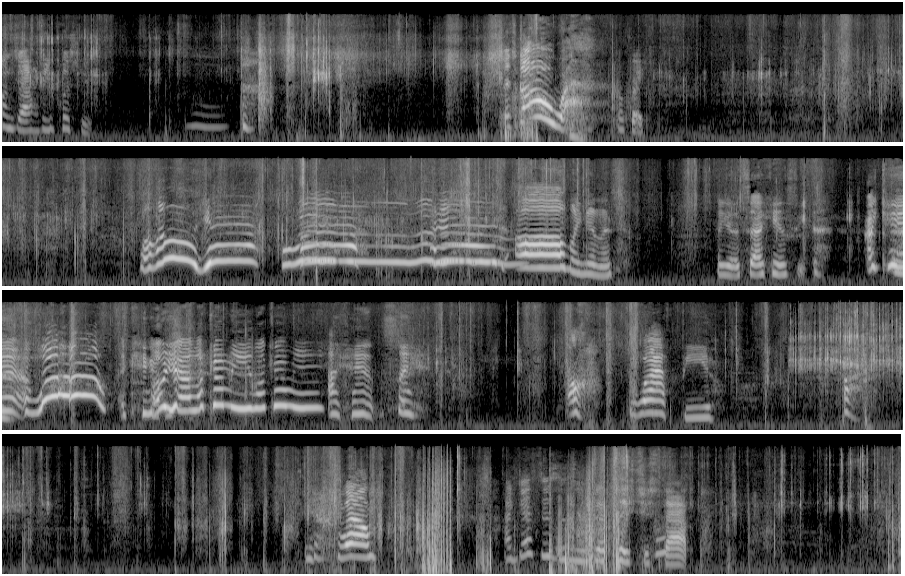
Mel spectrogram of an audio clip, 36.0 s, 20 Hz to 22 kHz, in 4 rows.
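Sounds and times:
gritty crackling and scraping: 0.0 - 36.0
dry leaves rustling and crackling: 2.8 - 5.0, 6.2 - 16.8.

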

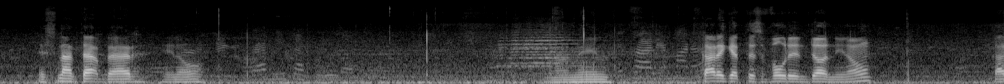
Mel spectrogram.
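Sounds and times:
low street noise rumble: 0.0 - 10.0.

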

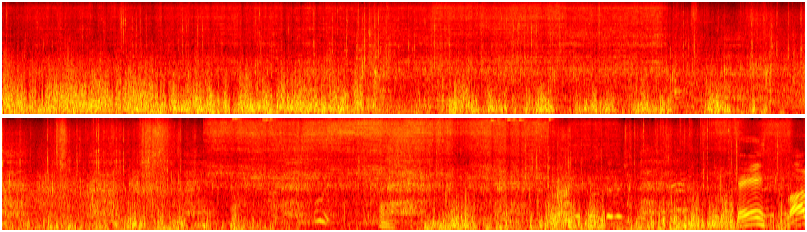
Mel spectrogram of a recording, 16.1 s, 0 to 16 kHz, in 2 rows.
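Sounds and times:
bike bumps and jolts: 0.0 - 16.0
bike tyres rumbling on dirt: 0.0 - 16.0
wind buffeting microphone: 0.0 - 16.0.

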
